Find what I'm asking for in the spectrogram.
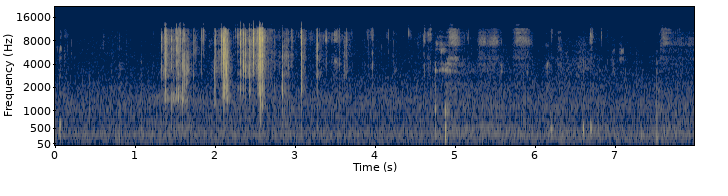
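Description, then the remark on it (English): Someone chews a crunchy granola bar: a dense burst of sharp, bright crunches in the first few seconds, then softer, scattered crackles and chews spaced irregularly until the end. “I know, you can hear me eating.”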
